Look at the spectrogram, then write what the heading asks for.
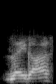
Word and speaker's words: Lagos: Pronounce that for me, Dennis. I'm sorry. Yes, Lagos.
